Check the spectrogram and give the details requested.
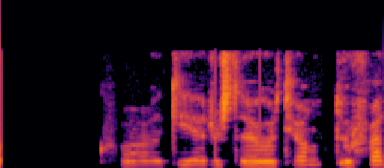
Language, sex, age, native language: Icelandic, male, 10, Icelandic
